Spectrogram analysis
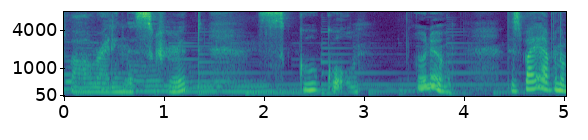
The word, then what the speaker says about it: Schuylkill: way, I definitely had to Google how to pronounce while writing this script. Schuylkill.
